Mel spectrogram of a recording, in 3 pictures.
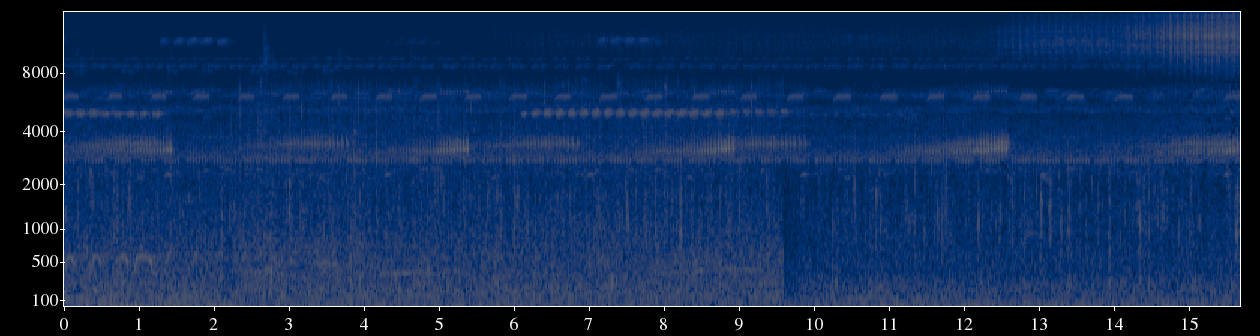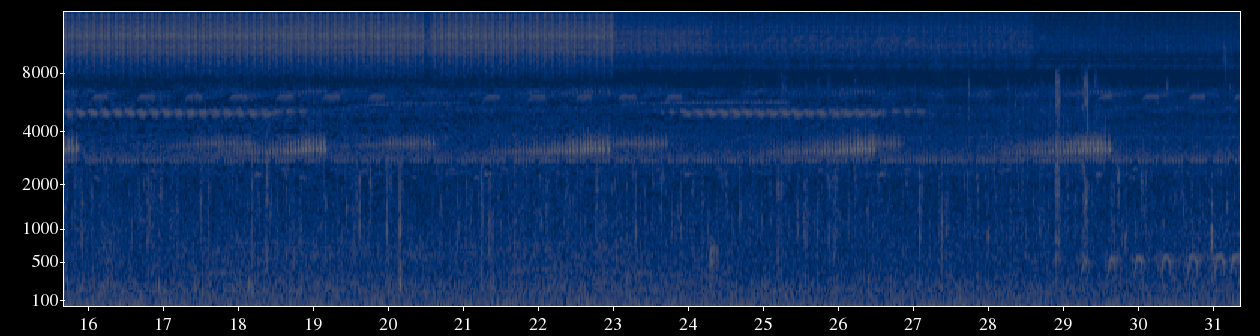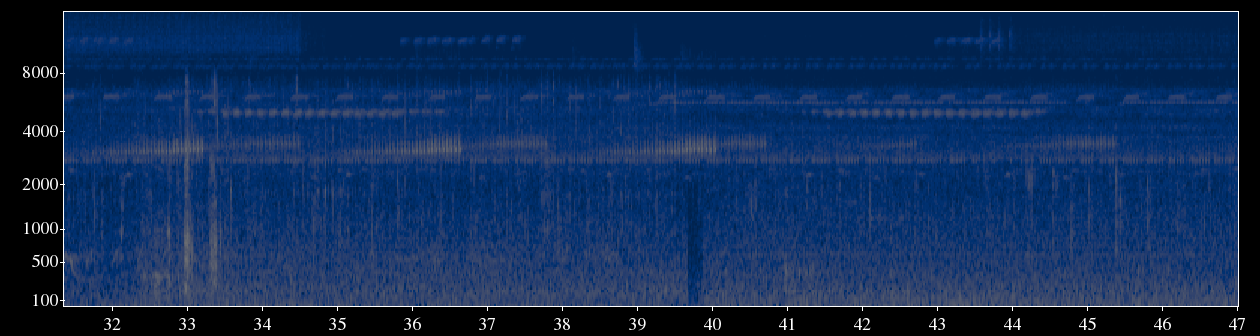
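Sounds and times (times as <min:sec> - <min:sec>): crickets chirping: 0:00.0 - 0:47.0.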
